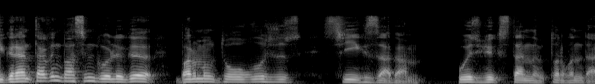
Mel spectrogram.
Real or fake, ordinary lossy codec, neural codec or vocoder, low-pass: fake; none; codec, 24 kHz, 0.9 kbps, WavTokenizer, small release; 9.9 kHz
